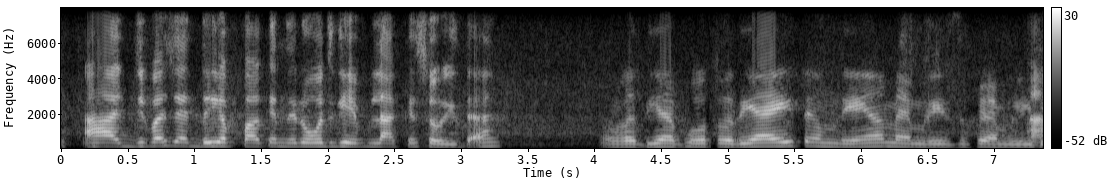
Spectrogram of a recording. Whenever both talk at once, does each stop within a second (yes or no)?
yes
